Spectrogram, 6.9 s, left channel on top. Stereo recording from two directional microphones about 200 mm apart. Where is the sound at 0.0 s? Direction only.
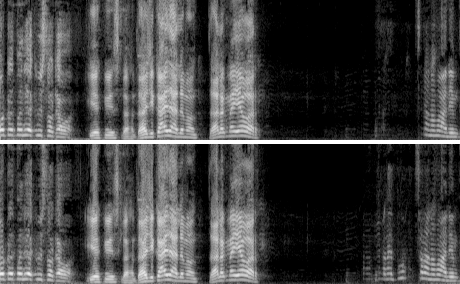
15° right (ahead or behind).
